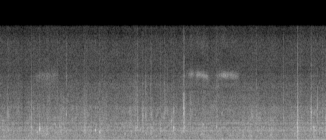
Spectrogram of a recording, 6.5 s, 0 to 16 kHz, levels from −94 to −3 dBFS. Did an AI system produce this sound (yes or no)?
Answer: yes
